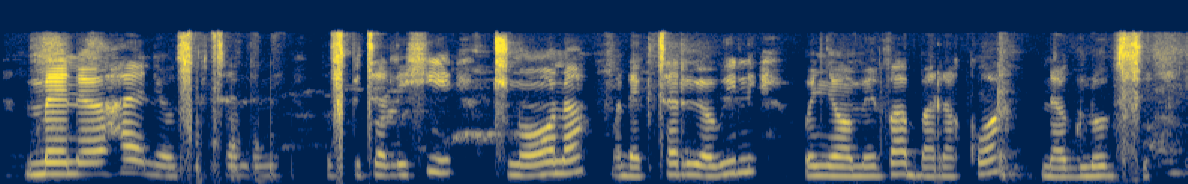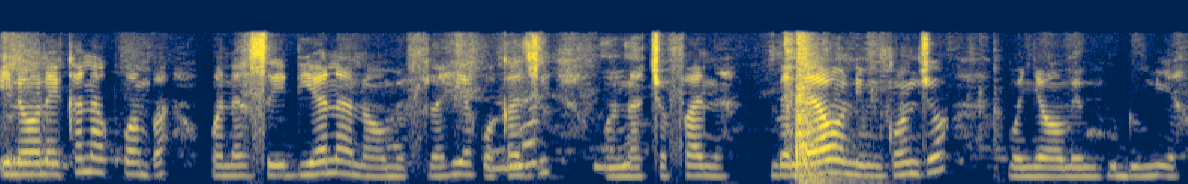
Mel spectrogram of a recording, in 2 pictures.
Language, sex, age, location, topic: Swahili, male, 36-49, Wajir, health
